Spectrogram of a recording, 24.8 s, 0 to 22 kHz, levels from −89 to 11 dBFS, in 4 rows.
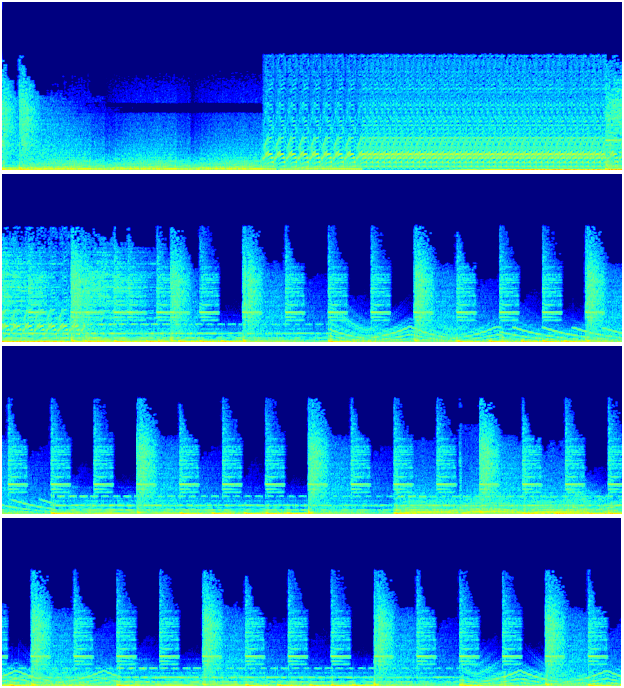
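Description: A doubled audio track runs from the start to 8.16 s: a second full-band copy trails the original by about a second at roughly equal level, with no decay or room colour, then drops out abruptly. It is likely a slower second capture path mixed in.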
